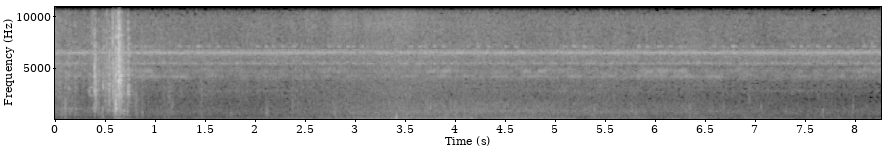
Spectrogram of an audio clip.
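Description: Heavy footsteps crunch over stony ground.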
